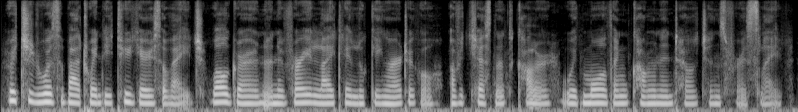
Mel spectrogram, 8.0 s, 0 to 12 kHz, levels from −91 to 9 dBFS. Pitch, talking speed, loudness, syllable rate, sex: 190 Hz, 210 wpm, -18 LUFS, 6.1 syllables/s, female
